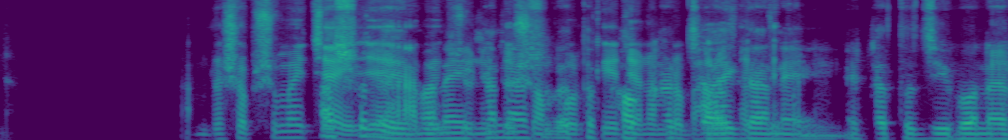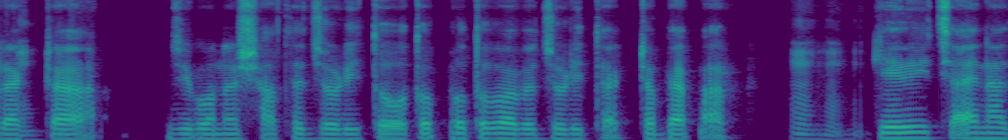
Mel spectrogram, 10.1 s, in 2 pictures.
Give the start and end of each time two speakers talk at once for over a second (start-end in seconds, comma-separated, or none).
1.6-4.1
